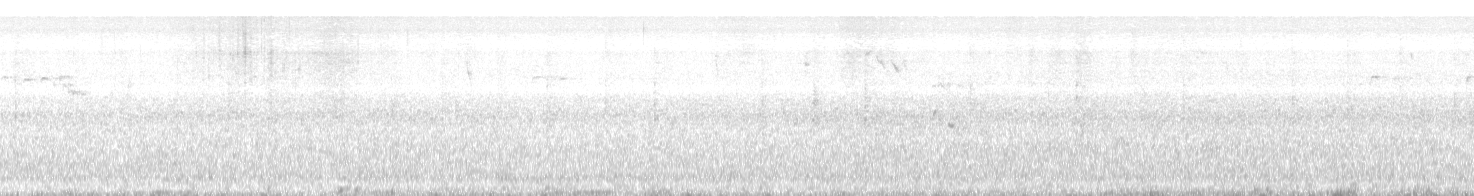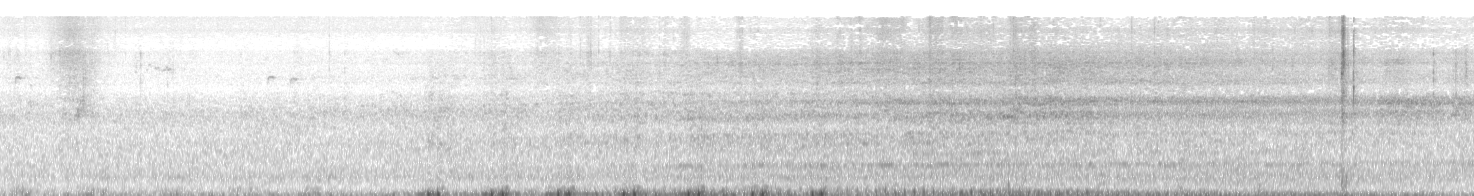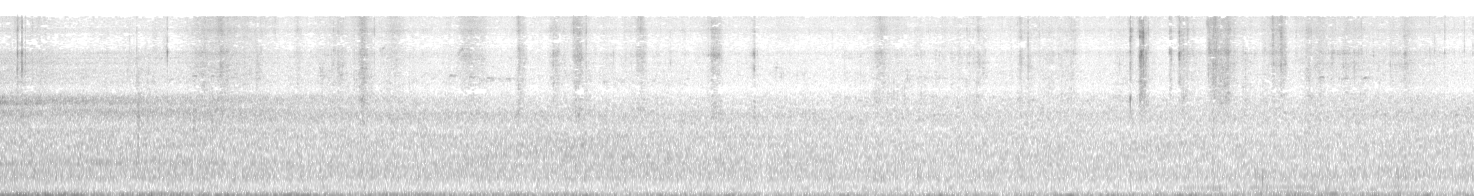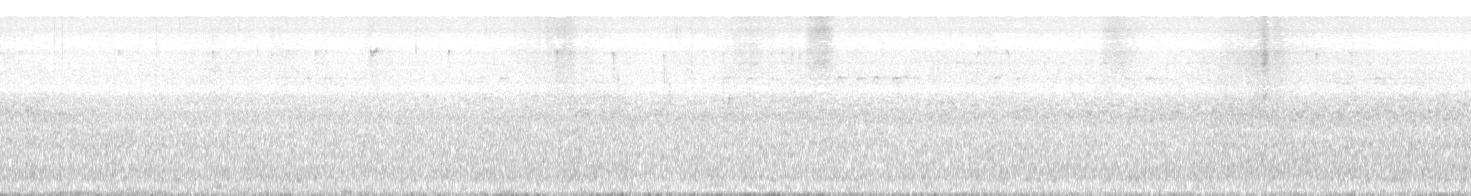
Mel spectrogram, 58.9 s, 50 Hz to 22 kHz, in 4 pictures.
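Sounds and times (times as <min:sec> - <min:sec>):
faint low outdoor rumble: 0:00.0 - 0:58.9.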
